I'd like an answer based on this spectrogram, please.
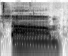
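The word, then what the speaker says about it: Shough: That's how you say it? Yeah, Shuck.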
